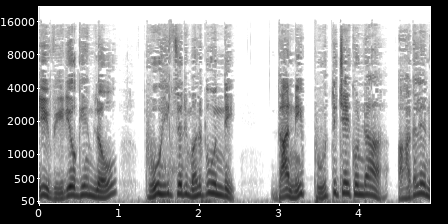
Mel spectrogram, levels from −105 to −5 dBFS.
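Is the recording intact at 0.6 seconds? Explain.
No. At 0.6 seconds the speech has the thin, swirly texture of heavy compression, with nothing above about 16.6 kHz, and this holds for the whole clip rather than at that moment alone. The likely cause is low-bitrate audio saved at a high bitrate: the sound points to an earlier low-rate encoding, around 48 kbit/s AAC, later re-saved as a roomy MP3. The second pass keeps the first encoder's artefacts and band limit but cannot restore what it discarded.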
